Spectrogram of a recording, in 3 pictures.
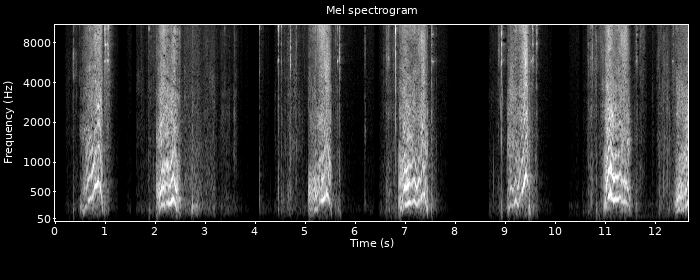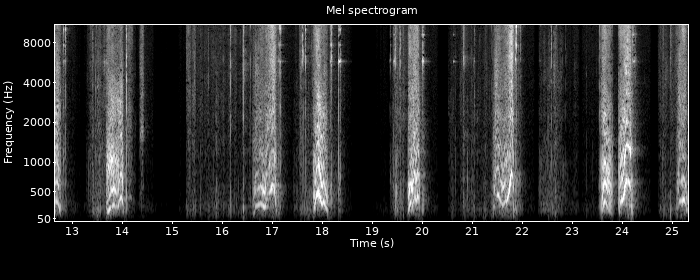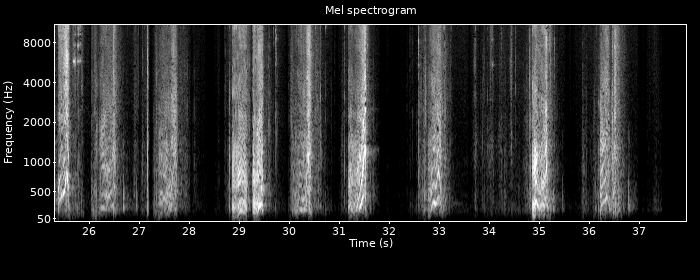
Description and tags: Zipping and unzipping various zipper lengths on a nylon backpack at various speeds and intensities.
unzip, short, bag, nylon, long, zipper, messenger, backpack, zip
